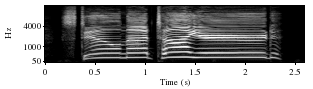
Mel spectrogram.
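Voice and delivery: very high, long drawn-out, tired-sounding shout. Reading a story aloud, the narrator gives Lucy's line while out with her daddy, shouted. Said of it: "Lucy shouted moments later".

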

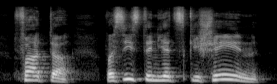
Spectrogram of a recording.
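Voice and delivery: very high, frantic shouted cry. A son, frozen with the others, calls to his father: shouting. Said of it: "schrie der Sohn".

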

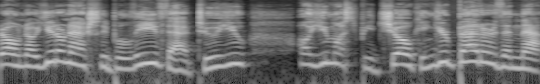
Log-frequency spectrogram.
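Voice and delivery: put-on, very condescending, patronizing know-better voice. Commentator mimicking how the left talks to the right: mock-condescending tone. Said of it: "Like this very condescending tone".

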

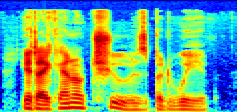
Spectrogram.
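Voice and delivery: ordinary delivery

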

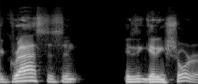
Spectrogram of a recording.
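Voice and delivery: ordinary delivery

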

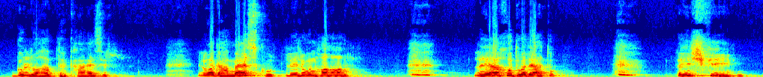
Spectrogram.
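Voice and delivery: begging through tears, crying and pleading. A man in pain begs the holy man to ask Christ for him, crying while pleading. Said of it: "ما تبكيش يا عازر".

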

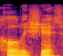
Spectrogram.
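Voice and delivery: muttering under breath. Voicing a character reacting to food slid through, muttering under her breath. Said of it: "under her breath".

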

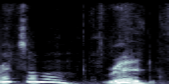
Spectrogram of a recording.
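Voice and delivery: showy, high, dramatic anime character voice. Recapping a fight scene, trying the character's voice. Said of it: "I'm trying to do the voice".

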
